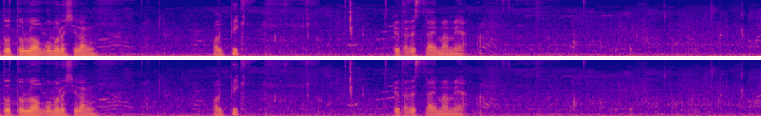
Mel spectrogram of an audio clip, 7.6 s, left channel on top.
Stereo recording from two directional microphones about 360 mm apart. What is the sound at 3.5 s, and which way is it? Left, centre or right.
Speech, centre.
